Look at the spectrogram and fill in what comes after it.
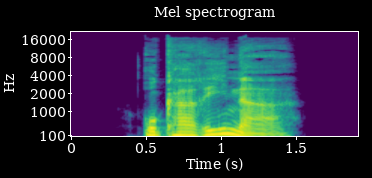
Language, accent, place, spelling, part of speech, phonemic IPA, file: German, Germany, Berlin, Okarina, noun, /okaˈʁiːna/, De-Okarina.ogg
- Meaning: ocarina (a musical instrument)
